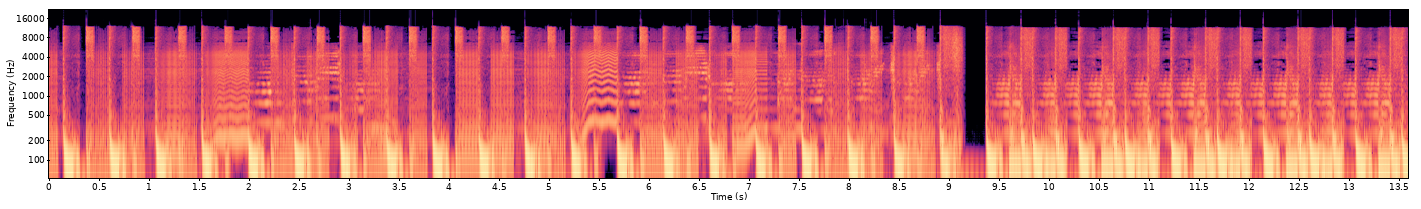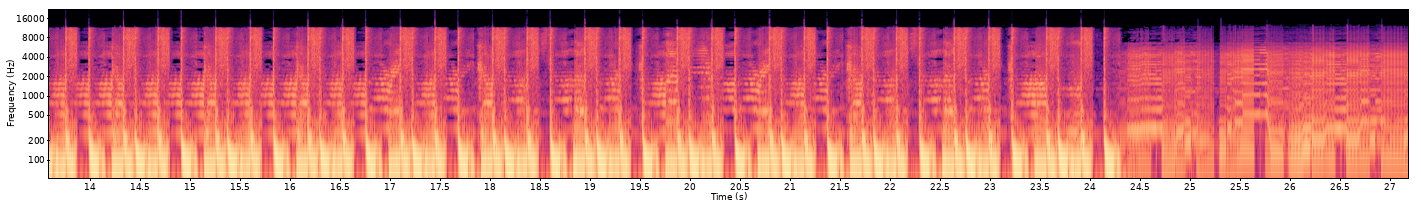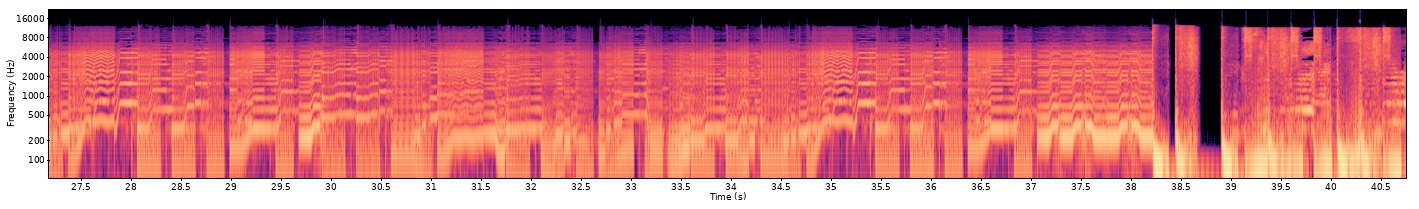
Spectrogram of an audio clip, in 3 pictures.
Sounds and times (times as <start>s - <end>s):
Techno: 0.0s - 40.7s.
